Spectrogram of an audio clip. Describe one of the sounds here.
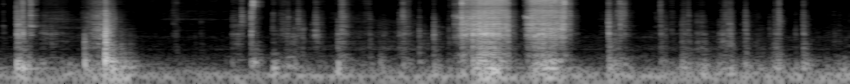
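Metal parts clank and click as they are handled.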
